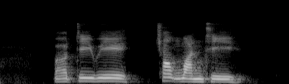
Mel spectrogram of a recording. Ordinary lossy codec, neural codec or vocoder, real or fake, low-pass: none; codec, 16 kHz, 1 kbps, X-Codec, WavLM features, trained on Multilingual LibriSpeech; fake; 7.2 kHz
